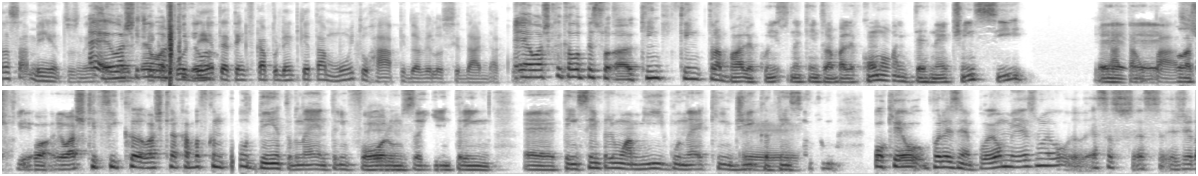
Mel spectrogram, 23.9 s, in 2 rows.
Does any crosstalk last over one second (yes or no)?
yes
